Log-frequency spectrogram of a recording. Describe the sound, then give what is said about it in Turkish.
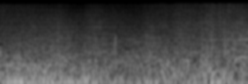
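Rushing flood water pours down from the mountains in a loud, unbroken roar of churning, hissing turbulence with no clear pauses. “Dağları aşıp gelen su, Manny ve arkadaşlarının üzerinde durduğu kayayı yıktı.”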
